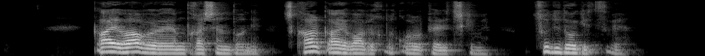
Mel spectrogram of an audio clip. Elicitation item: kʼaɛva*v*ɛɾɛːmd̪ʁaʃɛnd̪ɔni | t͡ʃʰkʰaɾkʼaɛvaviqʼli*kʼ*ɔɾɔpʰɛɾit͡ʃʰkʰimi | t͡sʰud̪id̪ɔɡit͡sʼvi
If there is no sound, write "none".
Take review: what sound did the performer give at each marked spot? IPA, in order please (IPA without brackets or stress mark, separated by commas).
v, qʼ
